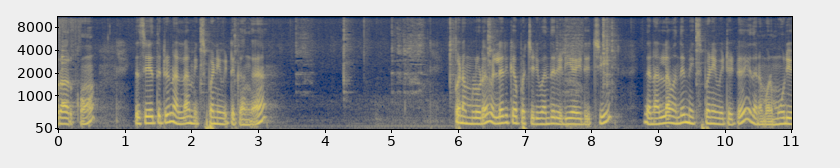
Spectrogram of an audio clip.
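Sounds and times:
woman speaking: 0.0s - 0.6s, 1.2s - 3.2s, 6.0s - 11.0s
spoon stirring in a pan: 3.5s - 6.8s, 7.4s - 8.6s.

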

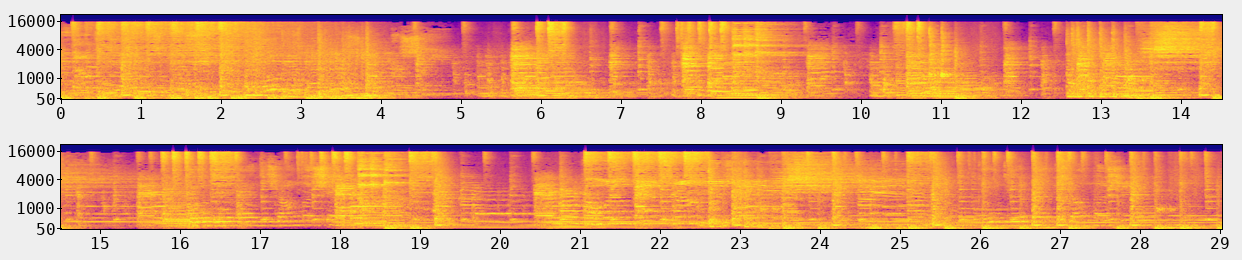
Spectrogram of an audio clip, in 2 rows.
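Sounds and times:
bass guitar: 0.0s - 29.0s
drum kit: 0.0s - 29.0s
electric guitars: 0.0s - 29.0s.

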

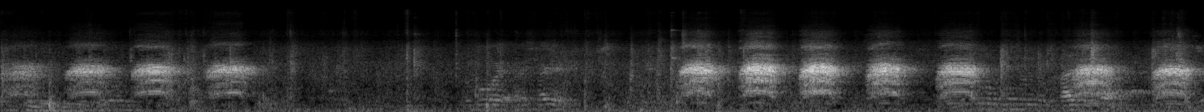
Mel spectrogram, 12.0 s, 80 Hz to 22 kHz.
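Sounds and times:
crow cawing: 0.0s - 2.8s, 6.8s - 10.0s, 10.6s - 12.0s.

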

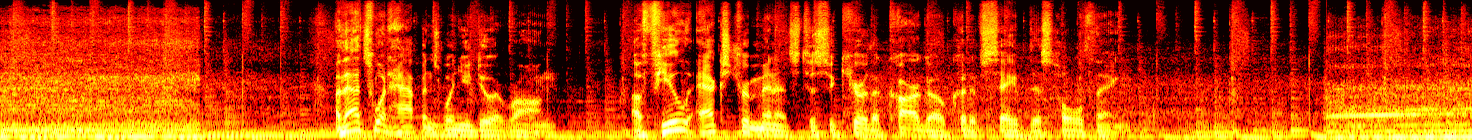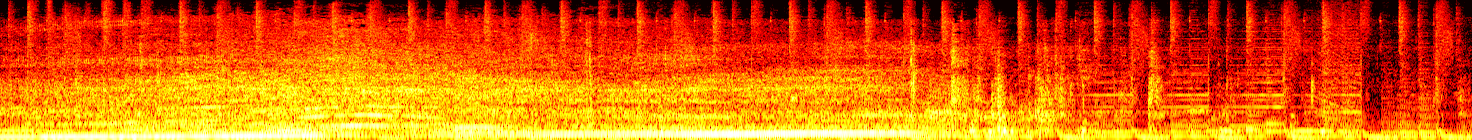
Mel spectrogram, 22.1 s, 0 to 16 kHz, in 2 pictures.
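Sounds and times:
truck engine running hard: 0.0s - 3.2s, 5.6s - 21.8s
background music: 0.0s - 22.0s
logs clattering off truck: 16.9s - 21.2s.

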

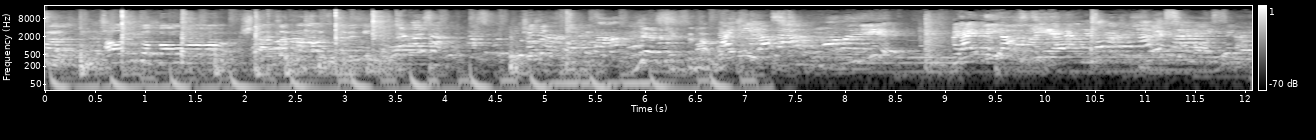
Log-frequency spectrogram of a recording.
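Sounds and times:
children chattering: 0.0s - 12.0s.

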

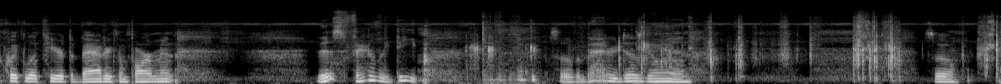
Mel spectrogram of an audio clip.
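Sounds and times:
plastic clicks and rattles: 6.1s - 7.5s.

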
